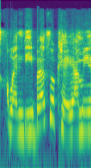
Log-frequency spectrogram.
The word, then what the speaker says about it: Gwnedy: It's Gwnedy, but that's okay.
